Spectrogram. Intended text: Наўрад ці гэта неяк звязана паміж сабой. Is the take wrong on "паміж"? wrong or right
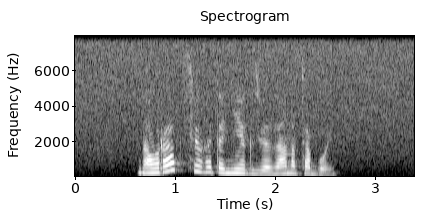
wrong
